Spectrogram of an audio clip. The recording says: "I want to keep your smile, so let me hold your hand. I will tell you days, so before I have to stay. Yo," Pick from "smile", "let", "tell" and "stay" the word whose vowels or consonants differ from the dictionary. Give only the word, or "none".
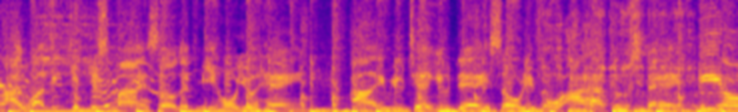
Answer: smile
